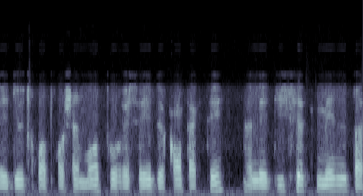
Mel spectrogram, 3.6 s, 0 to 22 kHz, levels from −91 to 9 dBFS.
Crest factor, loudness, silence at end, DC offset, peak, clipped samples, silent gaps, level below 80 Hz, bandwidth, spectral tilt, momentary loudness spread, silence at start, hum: 18 dB; -20 LUFS; 0 s; under 0.1%; -2 dBFS; under 0.1%; none; -50 dBFS; 4.9 kHz; -8 dB/octave; 4 LU; 0 s; none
